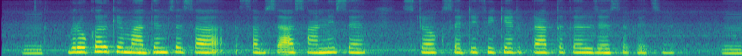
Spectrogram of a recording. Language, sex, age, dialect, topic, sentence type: Maithili, female, 18-24, Eastern / Thethi, banking, statement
